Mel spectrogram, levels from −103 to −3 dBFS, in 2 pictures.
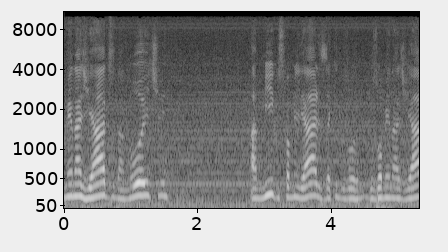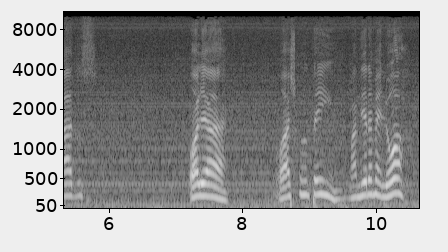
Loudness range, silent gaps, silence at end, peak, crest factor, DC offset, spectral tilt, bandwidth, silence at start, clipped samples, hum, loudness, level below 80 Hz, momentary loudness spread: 6 LU; none; 0 s; -10 dBFS; 18 dB; under 0.1%; -6 dB/octave; 10.5 kHz; 0 s; under 0.1%; none; -27 LUFS; -48 dBFS; 20 LU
